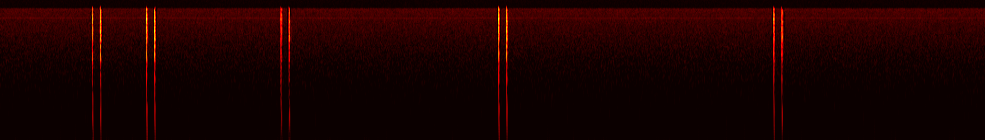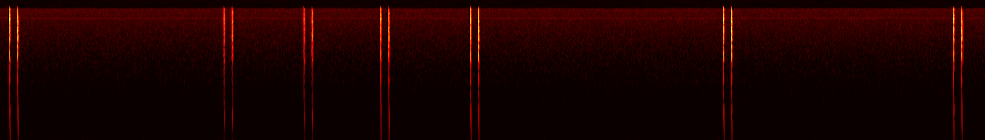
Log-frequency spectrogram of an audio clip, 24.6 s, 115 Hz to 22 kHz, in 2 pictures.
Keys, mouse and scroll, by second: 0.2-0.9 scroll up 1, 0.9 scroll, 1.0-4.1 typing, 5.0 scroll up 1, 5.9-6.6 scroll down 1, 7.3 scroll down 1, 8.2-10.0 scroll down 1, 10.0 scroll down 1, 10.6 scroll down 1, 10.8 typing, 19.5 typing, 19.6 Return, 22.2 1, 22.9 Return.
